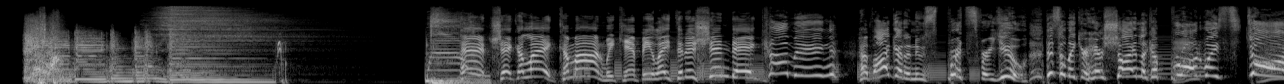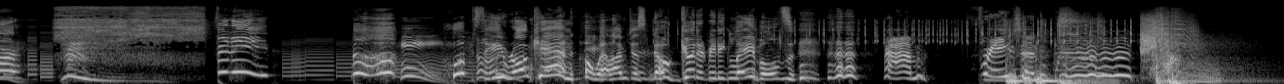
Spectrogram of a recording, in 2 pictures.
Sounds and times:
Music: 0:00.2 - 0:13.5, 0:15.5 - 0:19.6
Speech: 0:04.6 - 0:13.1, 0:15.0 - 0:15.6, 0:16.4 - 0:20.8, 0:21.7 - 0:23.8.

